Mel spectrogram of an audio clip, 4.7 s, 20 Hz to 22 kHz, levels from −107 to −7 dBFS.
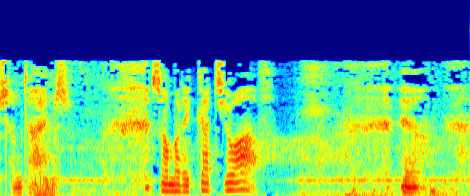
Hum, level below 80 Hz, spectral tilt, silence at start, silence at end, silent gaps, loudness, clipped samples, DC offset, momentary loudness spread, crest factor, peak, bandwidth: none; -42 dBFS; -4 dB/octave; 0 s; 0 s; none; -24 LUFS; under 0.1%; under 0.1%; 14 LU; 18 dB; -8 dBFS; 6.4 kHz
